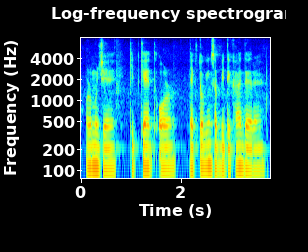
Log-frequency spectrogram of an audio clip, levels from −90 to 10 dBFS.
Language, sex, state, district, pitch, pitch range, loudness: Hindi, male, Manipur, Imphal West, 110 Hz, 105-115 Hz, -22 LUFS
